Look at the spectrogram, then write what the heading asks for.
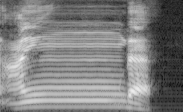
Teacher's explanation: Cara membaca nun matinya samar atau dengung. Ainda, bukan ainda, tapi ainda. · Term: ikhfa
